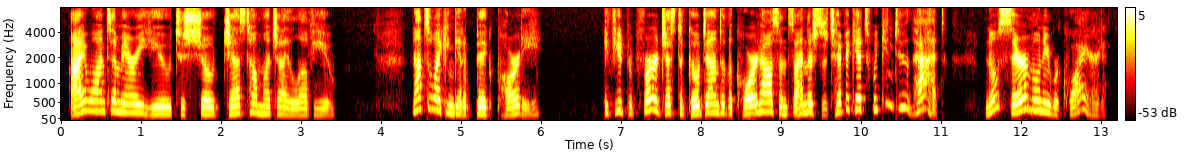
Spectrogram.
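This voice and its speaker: A woman voicing a loving, protective lamia fiancée in an audio roleplay, speaking gently and reassuringly. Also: mid-range voice, expressive, normal speed, natural voice. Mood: tender. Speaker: voice actor.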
